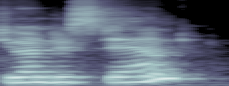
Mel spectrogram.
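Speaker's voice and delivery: calm, unemotional, even-tempered, matter-of-fact delivery. Showing parents how to give a child a consequence: calm matter-of-fact delivery. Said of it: "That's how I talk".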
